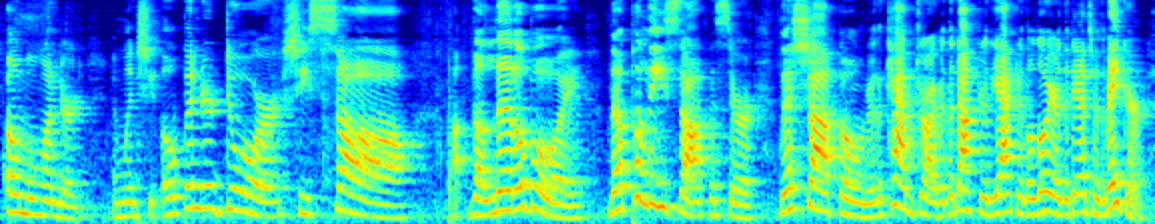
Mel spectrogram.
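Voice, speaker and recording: A woman reading a picture book aloud to children in an expressive way, with chatty asides to her young listeners. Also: mid-range voice, normal speed. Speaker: read-aloud storyteller for children. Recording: roomy echo with faint background noise.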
